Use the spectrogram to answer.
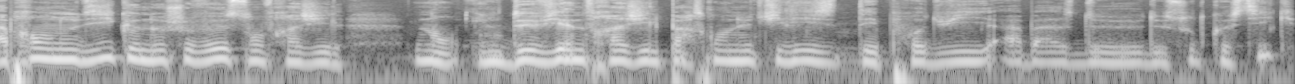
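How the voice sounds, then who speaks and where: This woman has a very deep, low pitch and a dark, mellow tone that is somewhat breathy. She speaks in a Parisian accent, with big swings in loudness. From Cameroon (Sawa, Douala) heritage, raised partly in Paris. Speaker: singer. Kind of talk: interview. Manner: hesitant, many fillers and repetitions.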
